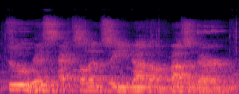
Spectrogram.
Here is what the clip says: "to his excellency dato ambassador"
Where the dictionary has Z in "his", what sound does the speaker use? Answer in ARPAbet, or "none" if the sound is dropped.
Z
